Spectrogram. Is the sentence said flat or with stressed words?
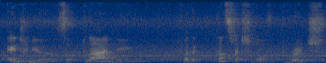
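stressed. Key words in the sentence are clearly stressed. The speaker calls it right. "Instead say"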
